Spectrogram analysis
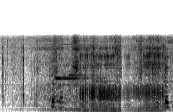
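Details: Man snoring late at night, massive snoring.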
